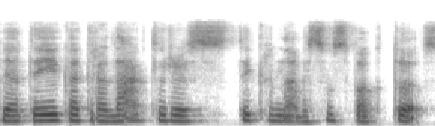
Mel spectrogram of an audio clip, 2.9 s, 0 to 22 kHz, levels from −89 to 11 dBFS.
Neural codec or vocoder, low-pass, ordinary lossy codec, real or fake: vocoder, 44.1 kHz, 128 mel bands, Pupu-Vocoder; 10.8 kHz; AAC, 64 kbps; fake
